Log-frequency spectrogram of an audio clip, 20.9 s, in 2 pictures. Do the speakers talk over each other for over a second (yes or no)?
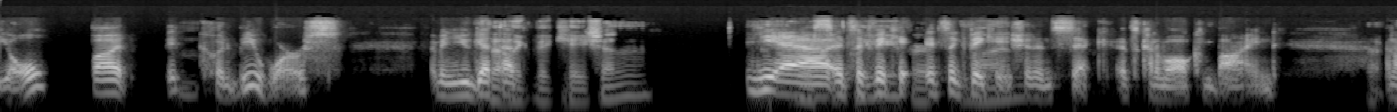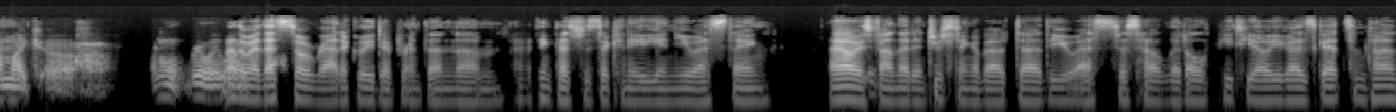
yes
